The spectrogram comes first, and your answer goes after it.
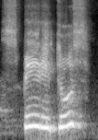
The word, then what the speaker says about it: espíritus: antepenúltima es decir que en la palabra espíritus el acento tónico lo colocaremos en la siguiente este libro sílaba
